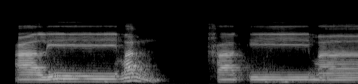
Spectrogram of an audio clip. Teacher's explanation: fathah tanwin bertemu dengan huruf k bacaan izhar dibaca jelas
